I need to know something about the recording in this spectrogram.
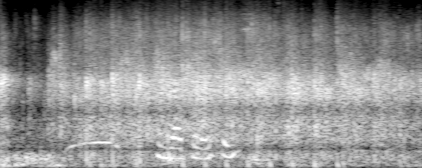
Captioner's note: applause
